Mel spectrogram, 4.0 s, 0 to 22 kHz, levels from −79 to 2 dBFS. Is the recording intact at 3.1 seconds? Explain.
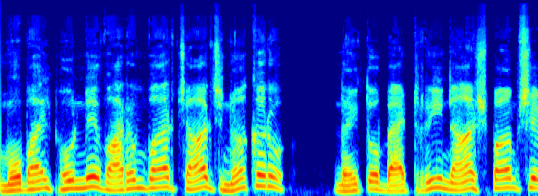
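No. Opus voice compression runs through the whole clip, including 3.1 s. The lower band comes from a linear-prediction coder with a thin transform layer above 8 kHz, and the coarse, low-rate coding (consistent with roughly 16 kbps) leaves the speech plainly hoarse and slightly robotic.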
